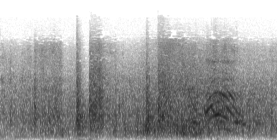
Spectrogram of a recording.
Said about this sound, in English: Why did you shoot me?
